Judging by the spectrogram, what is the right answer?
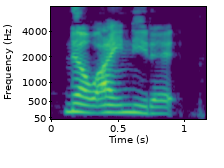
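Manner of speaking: icy, coldest possible tone. Retelling asking a friend for a hair tie, imitating Tabitha's cold tone. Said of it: "And just the most cold tone".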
